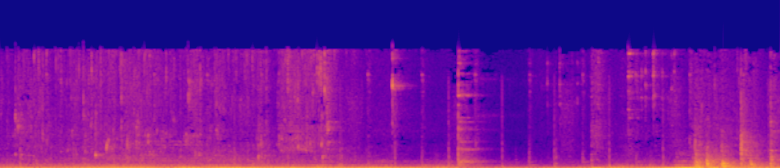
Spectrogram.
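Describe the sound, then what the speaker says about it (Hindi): Water is poured into a pan of peas and paneer curry, a rushing splash with metallic clinks of a pan and utensil, close at hand and without talk. "थोड़ा सा इसमें हम पानी डालेंगे अभी।"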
